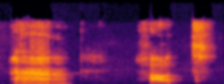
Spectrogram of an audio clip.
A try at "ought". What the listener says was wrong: Not hot. There's hot. No H. It's just ought. Try not to put the H in there. It's not hot. It's ought.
